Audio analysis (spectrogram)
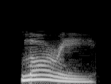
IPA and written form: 'lɔri (Laurie)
